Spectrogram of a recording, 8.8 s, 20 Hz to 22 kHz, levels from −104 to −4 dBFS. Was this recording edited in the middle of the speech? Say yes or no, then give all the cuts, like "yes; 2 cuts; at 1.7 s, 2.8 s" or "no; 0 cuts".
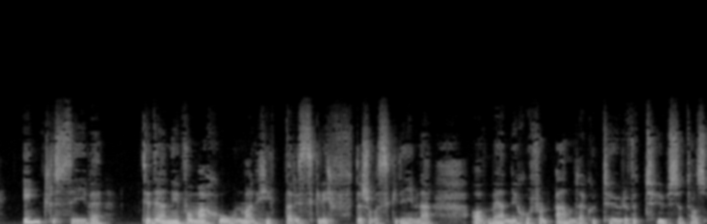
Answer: no; 0 cuts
